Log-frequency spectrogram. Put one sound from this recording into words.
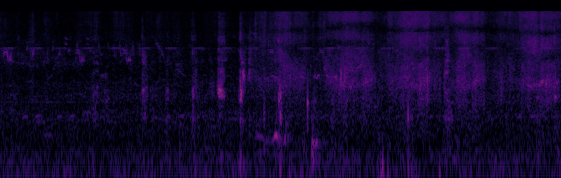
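A dog rolls and rustles on grass.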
